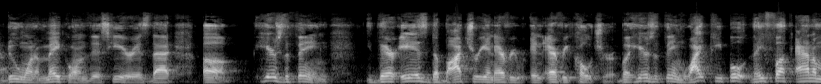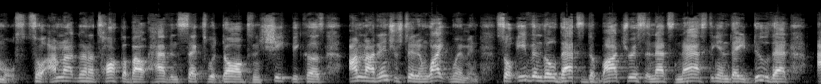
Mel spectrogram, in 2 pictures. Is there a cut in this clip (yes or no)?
no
